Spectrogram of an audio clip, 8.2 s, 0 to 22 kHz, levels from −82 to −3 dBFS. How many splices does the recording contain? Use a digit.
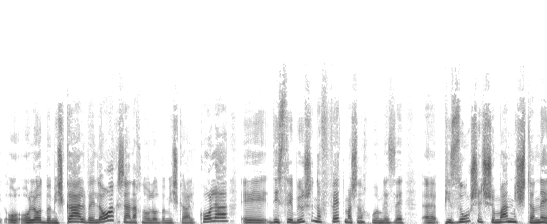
1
